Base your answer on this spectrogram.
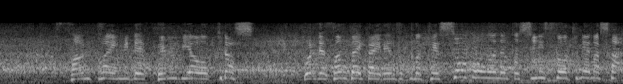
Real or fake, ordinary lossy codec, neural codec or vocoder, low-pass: fake; none; codec, 16 kHz, 4 kbps, X-Codec, HuBERT features, trained on general audio; 7.2 kHz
